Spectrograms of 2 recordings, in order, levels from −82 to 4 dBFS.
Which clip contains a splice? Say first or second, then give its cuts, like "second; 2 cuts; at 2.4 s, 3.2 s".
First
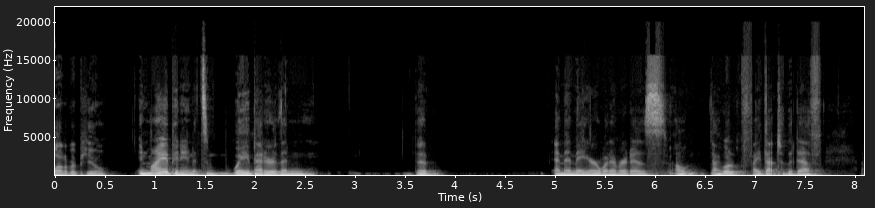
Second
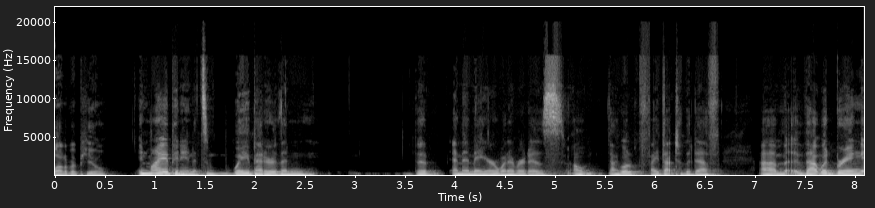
second; 1 cut; at 3.9 s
